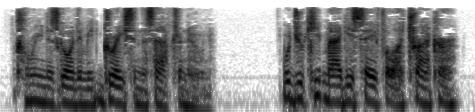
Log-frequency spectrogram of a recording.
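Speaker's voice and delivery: ordinary delivery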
